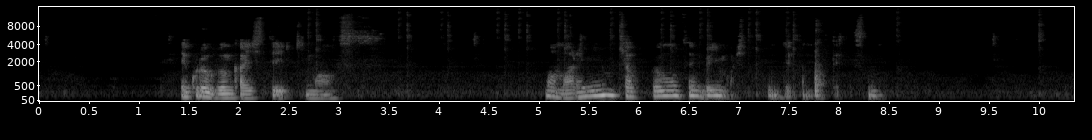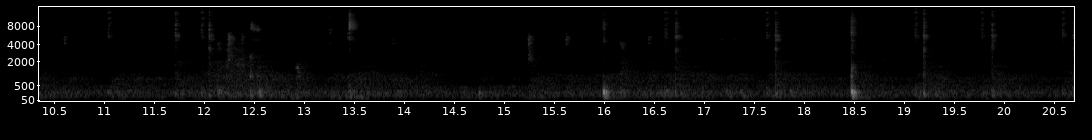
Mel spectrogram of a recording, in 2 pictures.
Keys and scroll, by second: 15.2 BackSpace, 16.4 c, 19.0 c.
